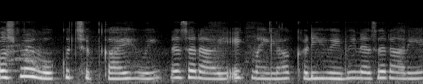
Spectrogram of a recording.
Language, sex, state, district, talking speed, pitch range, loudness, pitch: Hindi, female, Chhattisgarh, Balrampur, 255 wpm, 270-310 Hz, -16 LUFS, 280 Hz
